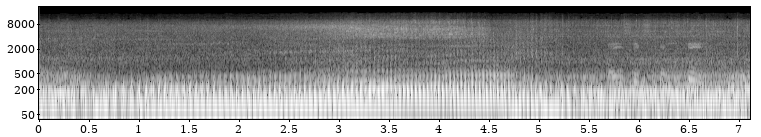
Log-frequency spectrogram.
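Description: Big bike motorcycles ride alongside on a Batangas road, their engines droning loud and steady with wind noise throughout, swelling briefly mid-way; voices talk over the engine hum.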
